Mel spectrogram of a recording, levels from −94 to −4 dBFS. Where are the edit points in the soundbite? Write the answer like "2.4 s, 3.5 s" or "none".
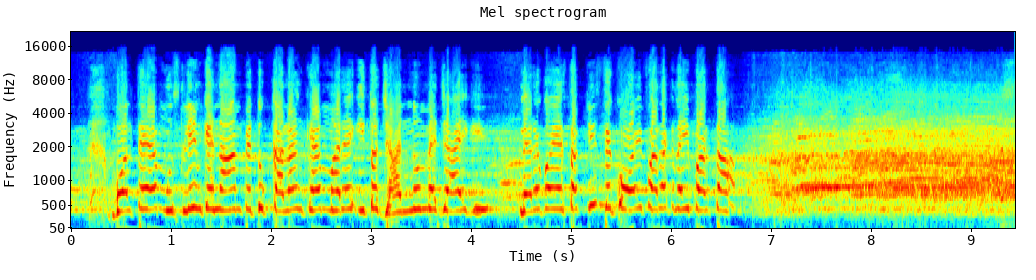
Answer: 3.7 s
